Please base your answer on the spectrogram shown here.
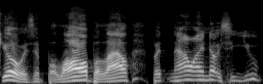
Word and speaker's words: Belal: Belal, I wanted to ask you, like, do you prefer Belal or Belal?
